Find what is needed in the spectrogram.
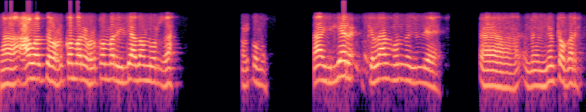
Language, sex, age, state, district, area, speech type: Kannada, male, 45-60, Karnataka, Belgaum, rural, conversation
